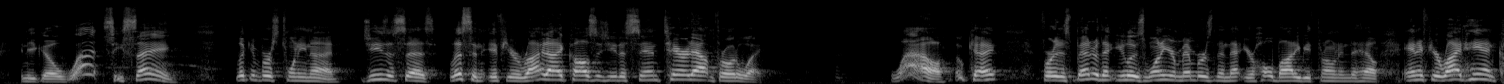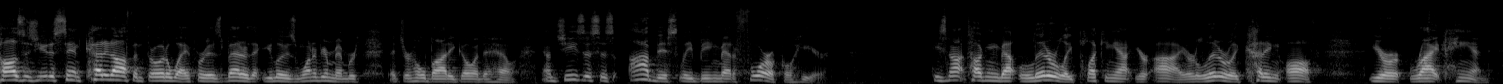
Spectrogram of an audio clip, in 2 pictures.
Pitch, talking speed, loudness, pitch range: 175 Hz, 215 wpm, -29 LUFS, 150-205 Hz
